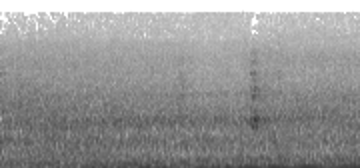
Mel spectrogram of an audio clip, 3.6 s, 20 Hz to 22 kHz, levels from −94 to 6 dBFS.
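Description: A brief glitch cuts through the sound at 2.41 s, lasting about 14 ms. This is damaged data in a compressed stream: corrupted bytes made the decoder misread the frame there, lose sync and resume at the next valid frame header.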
